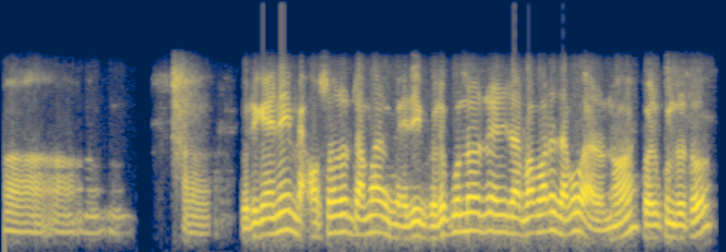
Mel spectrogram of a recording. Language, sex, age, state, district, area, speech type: Assamese, male, 60+, Assam, Udalguri, urban, conversation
